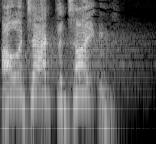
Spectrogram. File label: vox self attack; smite; ra; voicepack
